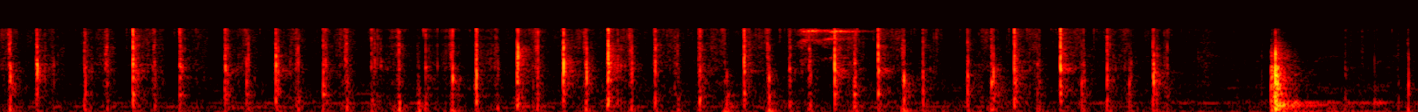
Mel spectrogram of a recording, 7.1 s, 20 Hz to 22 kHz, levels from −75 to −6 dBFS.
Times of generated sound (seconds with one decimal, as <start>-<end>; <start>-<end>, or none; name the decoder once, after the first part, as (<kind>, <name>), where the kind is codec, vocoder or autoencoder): 1.9-2.5 (codec, HILCodec)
